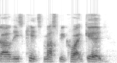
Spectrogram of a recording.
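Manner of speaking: ordinary delivery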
